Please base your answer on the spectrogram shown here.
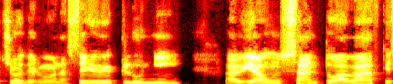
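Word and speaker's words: Cluny: de cluni en Francia escribe cluni con y se pronuncia cluni había un famoso abad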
